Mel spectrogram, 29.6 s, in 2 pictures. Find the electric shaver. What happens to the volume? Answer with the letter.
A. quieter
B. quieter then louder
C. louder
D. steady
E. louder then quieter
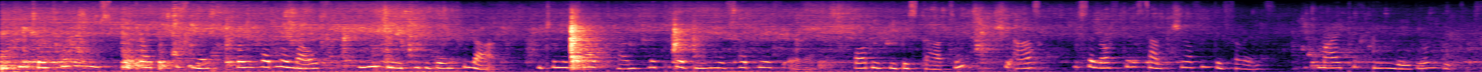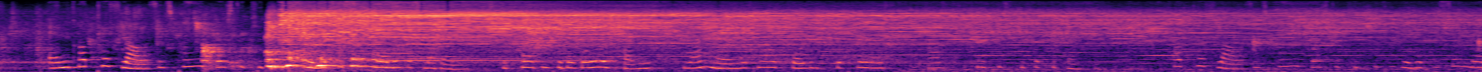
A.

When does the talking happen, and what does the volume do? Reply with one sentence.
You can hear the talking from 0.0 to 29.6 s, getting quieter.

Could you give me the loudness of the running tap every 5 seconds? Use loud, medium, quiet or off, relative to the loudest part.
loud, loud, quiet, quiet, quiet, quiet.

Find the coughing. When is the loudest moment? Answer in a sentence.
The loudest moment of the coughing is at 18 seconds.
